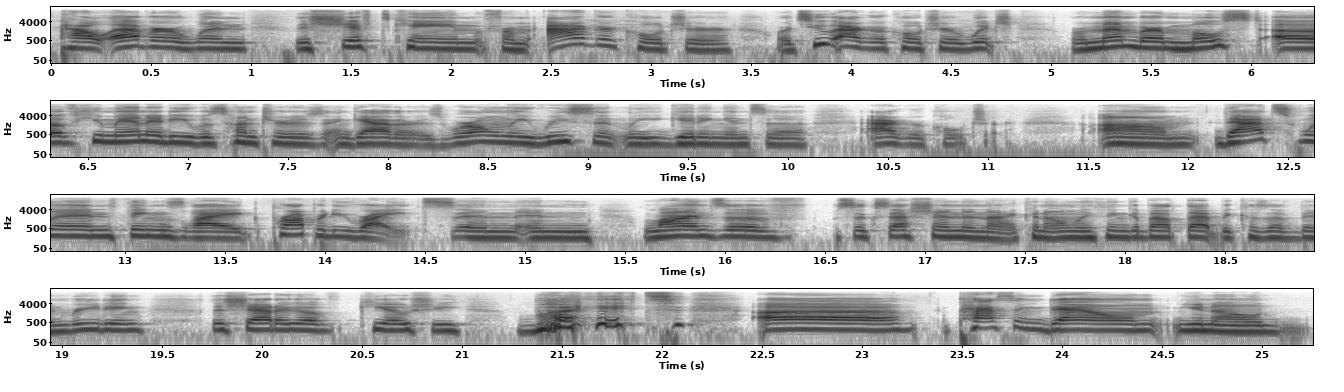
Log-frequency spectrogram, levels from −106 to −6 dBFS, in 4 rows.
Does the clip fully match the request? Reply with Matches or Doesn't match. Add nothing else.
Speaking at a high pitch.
Matches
